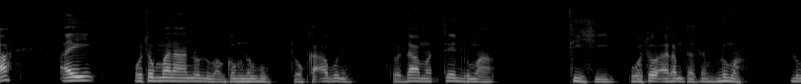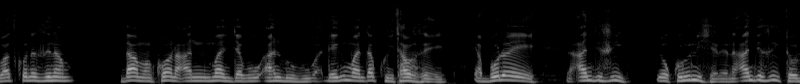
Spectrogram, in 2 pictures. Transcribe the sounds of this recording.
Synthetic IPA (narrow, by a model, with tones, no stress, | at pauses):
a˦ | a˨i˦ | wo˨to˦ma˦na˦no˦lu˨ma˨ɡo˨mno˦bu˦to˨ka˨a˨bu˦ni˨ | to̰˨da˦ma˦nte˦lu˨ma˨ | ti˨ʃi˨wo˨to˦a˨ɾa˦mta˨s̬e˦mlu˦ma˨ | lu˨ma˨tko˦na˦zi˦na˦m | da˦ma˨nko˦na˨a˨˦nma˦nd͡ʒa˦bu˦a˦nlu˨bu˦a˨de˨ɡi˦ma˨nda˦kʷi˨ta˦wu˨ns̬e˨e˨ | ja˨bo˦lo˦je˨ | na̰˨ʔa˦ndi˦s̬i˦ | jo˨ku˦lu˦ni˨ʃe˨ɾe˨na˨a˦ndi˦s̬i˦to˨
